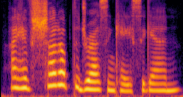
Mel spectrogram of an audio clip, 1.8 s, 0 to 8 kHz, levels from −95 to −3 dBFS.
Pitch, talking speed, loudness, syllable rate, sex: 255 Hz, 260 wpm, -16 LUFS, 6.2 syllables/s, female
